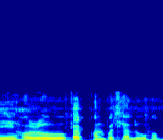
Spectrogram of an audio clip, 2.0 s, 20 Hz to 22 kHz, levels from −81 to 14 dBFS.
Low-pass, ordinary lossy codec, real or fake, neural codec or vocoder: none; none; fake; codec, 16 kHz, 16 kbps, FunCodec, trained on LibriTTS, 50 frames a second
